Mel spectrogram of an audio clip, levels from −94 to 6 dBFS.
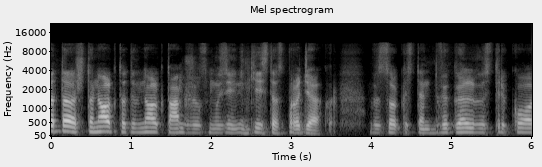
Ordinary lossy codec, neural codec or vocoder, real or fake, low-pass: AAC, 48 kbps; autoencoder, 48 kHz, 32 numbers a frame, DAC-VAE, trained on Japanese speech; fake; 10.8 kHz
